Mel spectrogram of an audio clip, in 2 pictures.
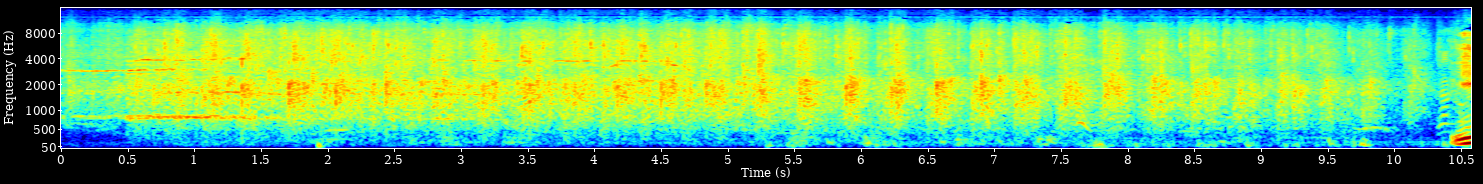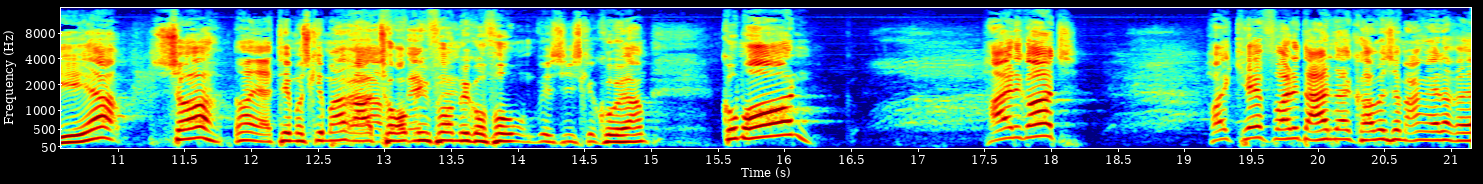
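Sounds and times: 
audience applauding two performers on stage: 0.0 - 11.3
speech: 10.4 - 16.3, 17.5 - 18.2, 19.2 - 21.1.

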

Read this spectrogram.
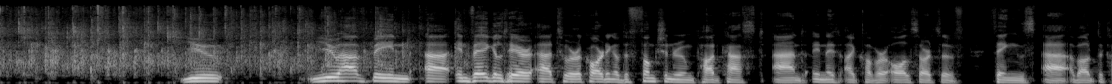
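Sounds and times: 
audience applause: 0.0 - 5.1
speech: 1.8 - 2.3, 3.1 - 11.1.

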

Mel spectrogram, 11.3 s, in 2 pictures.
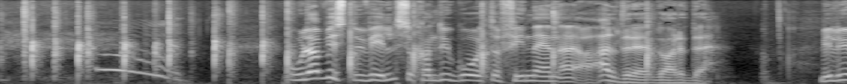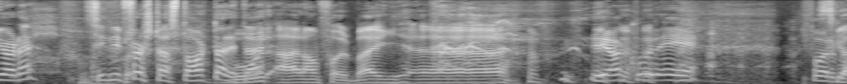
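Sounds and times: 
sharp hand claps from a small group: 0.0 - 4.5
brief falling vocal whoop: 0.6 - 1.3
speech: 1.9 - 4.9, 5.5 - 11.2
laughter: 8.3 - 11.2.

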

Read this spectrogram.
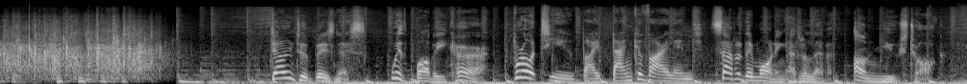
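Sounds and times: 
crowd applauding: 0.0 - 2.0
speech: 0.6 - 1.2, 2.7 - 9.5.

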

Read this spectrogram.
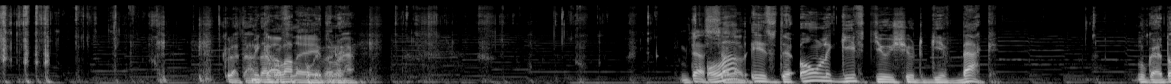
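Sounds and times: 
crunching open a fortune cookie: 0.0 - 7.4
speech: 2.3 - 3.7, 6.8 - 10.0, 11.4 - 11.7.

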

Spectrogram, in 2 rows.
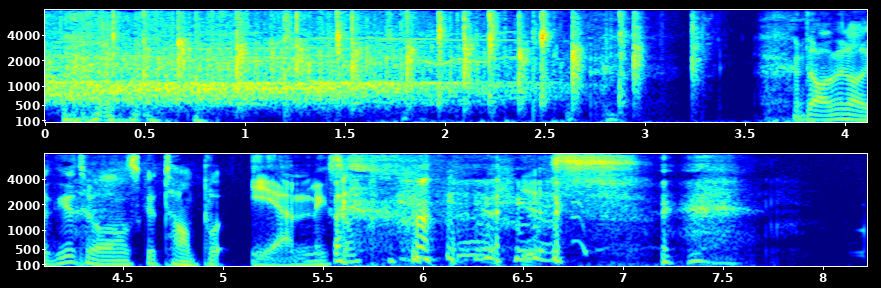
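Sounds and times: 
laughter: 0.0 - 1.0, 5.6 - 7.5
applause: 0.0 - 3.4
speech: 0.1 - 1.0, 3.8 - 7.7.

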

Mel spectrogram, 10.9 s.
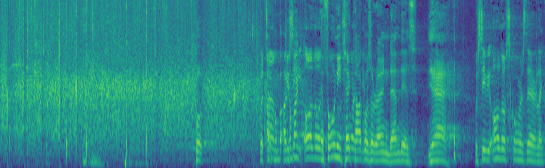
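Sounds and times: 
applause: 0.0 - 6.0
speech: 3.9 - 4.3, 5.2 - 10.8.

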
